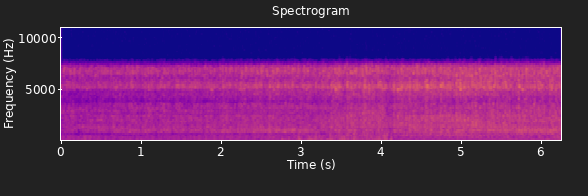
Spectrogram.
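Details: KamAZ-6520 chassis diesel idling after first start following major overhaul; even, steady low idle with a regular beat and no knocks or misfires, healthy.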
